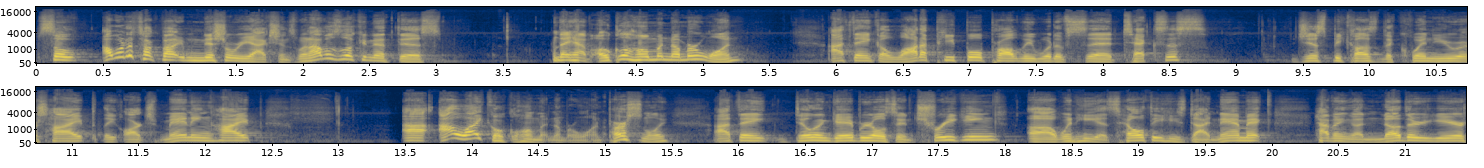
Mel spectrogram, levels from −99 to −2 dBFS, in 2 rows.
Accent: American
